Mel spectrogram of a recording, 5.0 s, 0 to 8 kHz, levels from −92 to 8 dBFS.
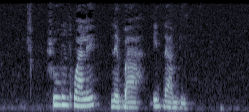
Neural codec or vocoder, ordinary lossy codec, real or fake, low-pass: none; AAC, 48 kbps; real; 7.2 kHz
